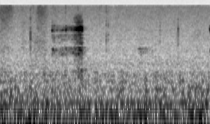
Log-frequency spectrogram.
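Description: Near silence: room tone, with one faint, brief rustle a little before the middle.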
